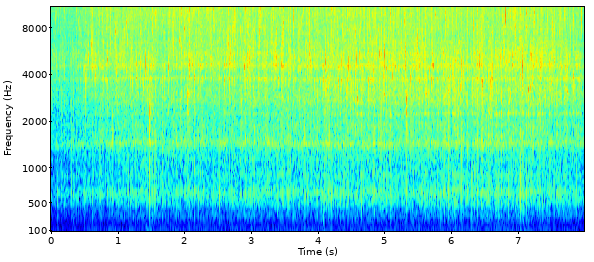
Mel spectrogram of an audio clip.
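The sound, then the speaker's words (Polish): Breadcrumb-coated rice balls with filling, usually meat ragù sauce, sizzle in hot oil as they deep-fry: a steady, bright crackling hiss with scattered sharp pops that holds at an even loudness throughout, with no voices. “Amatorzy panierowanych przysmaków zapewne nie przejdą obojętnie obok ryżowych kulek z nadzieniem, najczęściej z mięsnego sosu ragu, obtoczonych w bułce tartej i smażonych na głębokim tłuszczu.”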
